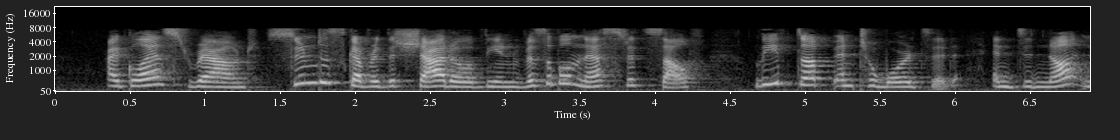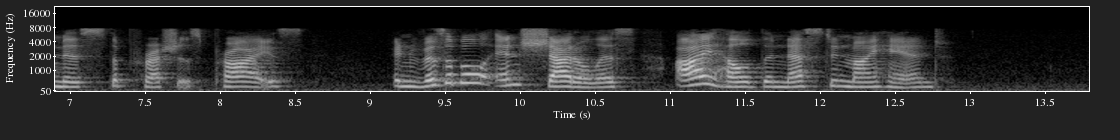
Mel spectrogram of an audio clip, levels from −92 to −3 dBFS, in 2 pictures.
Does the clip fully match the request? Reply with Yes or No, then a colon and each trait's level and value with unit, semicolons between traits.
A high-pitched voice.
Yes: high, 245 Hz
